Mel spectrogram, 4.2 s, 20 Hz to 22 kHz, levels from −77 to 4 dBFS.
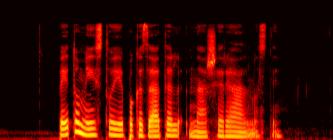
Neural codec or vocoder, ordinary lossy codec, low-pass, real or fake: none; none; 10.8 kHz; real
